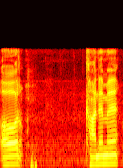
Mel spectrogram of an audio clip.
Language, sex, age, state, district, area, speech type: Urdu, male, 18-30, Uttar Pradesh, Saharanpur, urban, spontaneous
